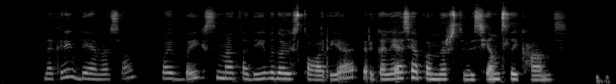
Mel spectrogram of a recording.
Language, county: Lithuanian, Klaipėda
